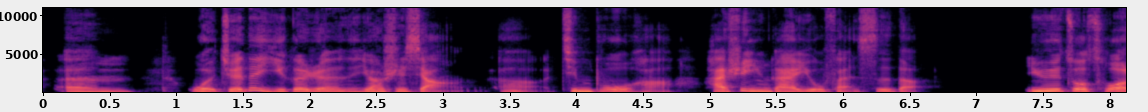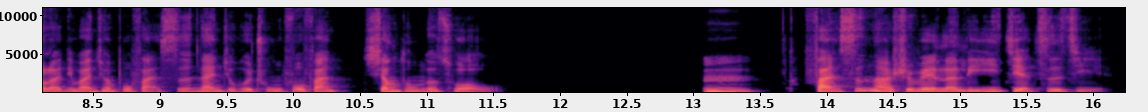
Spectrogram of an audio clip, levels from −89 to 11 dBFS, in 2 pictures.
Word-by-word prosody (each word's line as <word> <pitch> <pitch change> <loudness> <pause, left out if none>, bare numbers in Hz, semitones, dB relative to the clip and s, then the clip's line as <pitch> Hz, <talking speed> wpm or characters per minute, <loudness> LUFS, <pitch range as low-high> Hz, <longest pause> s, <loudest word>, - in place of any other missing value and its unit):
嗯， 160 -3 -3 0.4
我 175 -3 +2
觉 185 +9 +2
得 310 - +1
一 200 -6 0
个 205 0 +3
人 150 -1 -1
要 200 0 +2
是 195 -2 -2
想 250 +8 -1 0.2
呃， 140 -3 -9
进 220 -4 +2
步 225 0 -1
哈， - - -10 0.2
还 - - +3
是 275 - 0
应 230 -4 +2
该 175 -5 +3
有 140 -3 0
反 140 - -6
思 135 -1 -5
的。 135 - -6 0.7
因 230 +2 +6
为 245 0 +8
做 240 -2 +4
错 210 0 +3
了， 150 -2 +1
你 145 - -7
完 140 +6 0
全 210 -1 -2
不 195 0 -5
反 180 - -4
思， 160 0 -8
那 190 -2 +1
你 145 - -4
就 140 +2 -7
会 145 -1 -2
重 140 0 -7
复 230 +7 -1
犯 145 -9 -2
相 215 +1 +1
同 135 -8 -5
的 185 - -2
错 185 - -3
误。 - - -16 1.5
嗯， 165 -9 +1 0.4
反 165 -4 +4
思 275 - 0
呢 245 -7 +5
是 205 +2 +1
为 205 -2 +4
了 150 -5 +1
理 145 +10 -2
解 220 -4 +1
自 140 -4 -4
己。 135 - -12
180 Hz, 205 characters per minute, -22 LUFS, 145-210 Hz, 1.5 s, 为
